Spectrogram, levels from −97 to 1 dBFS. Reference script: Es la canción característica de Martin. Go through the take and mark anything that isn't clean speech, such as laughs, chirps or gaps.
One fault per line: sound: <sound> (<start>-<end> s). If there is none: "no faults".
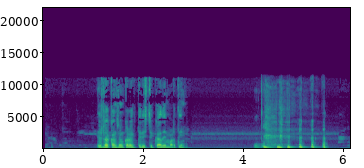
sound: laugh (4.2-5.7 s)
